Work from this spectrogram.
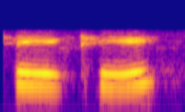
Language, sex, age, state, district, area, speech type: Kashmiri, female, 60+, Jammu and Kashmir, Srinagar, urban, conversation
